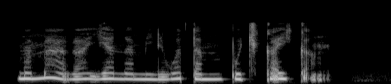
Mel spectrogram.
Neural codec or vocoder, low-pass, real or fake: none; 7.2 kHz; real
